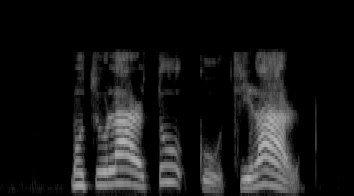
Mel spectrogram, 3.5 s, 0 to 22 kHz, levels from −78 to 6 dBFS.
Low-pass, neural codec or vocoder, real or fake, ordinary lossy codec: 7.2 kHz; none; real; Opus, 16 kbps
